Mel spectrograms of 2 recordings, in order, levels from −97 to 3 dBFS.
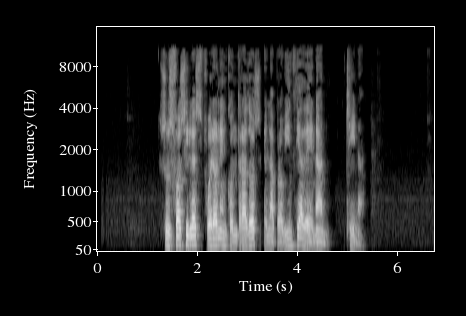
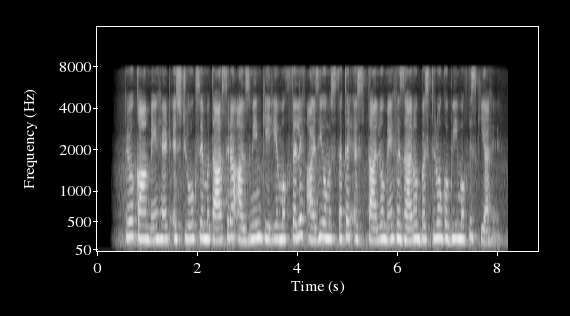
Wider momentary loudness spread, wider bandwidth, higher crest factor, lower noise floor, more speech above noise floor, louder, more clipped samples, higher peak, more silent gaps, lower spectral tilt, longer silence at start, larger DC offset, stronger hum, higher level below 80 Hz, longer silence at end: first, 12 LU vs 7 LU; first, 11.5 kHz vs 8 kHz; about the same, 20 dB vs 16 dB; first, -75 dBFS vs -49 dBFS; first, 54 dB vs 34 dB; second, -21 LUFS vs -15 LUFS; neither; about the same, -2 dBFS vs 0 dBFS; neither; about the same, -5 dB/octave vs -5 dB/octave; first, 1.3 s vs 0.55 s; neither; neither; first, -60 dBFS vs -66 dBFS; first, 1.45 s vs 0.75 s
